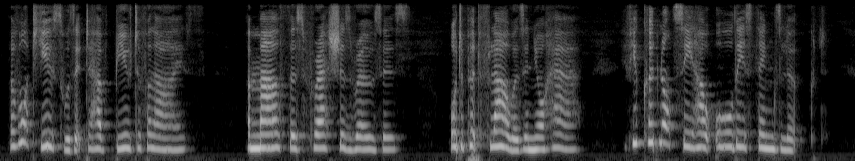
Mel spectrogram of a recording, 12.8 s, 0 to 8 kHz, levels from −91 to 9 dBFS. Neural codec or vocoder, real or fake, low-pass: vocoder, 44.1 kHz, 128 mel bands every 512 samples, BigVGAN v2; fake; 7.2 kHz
